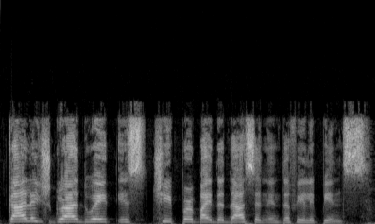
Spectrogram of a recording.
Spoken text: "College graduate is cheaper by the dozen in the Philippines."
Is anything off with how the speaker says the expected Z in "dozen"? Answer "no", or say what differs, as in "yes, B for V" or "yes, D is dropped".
yes, S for Z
